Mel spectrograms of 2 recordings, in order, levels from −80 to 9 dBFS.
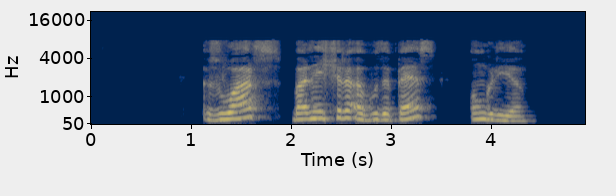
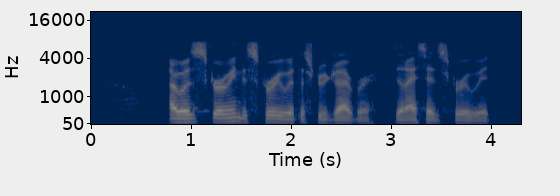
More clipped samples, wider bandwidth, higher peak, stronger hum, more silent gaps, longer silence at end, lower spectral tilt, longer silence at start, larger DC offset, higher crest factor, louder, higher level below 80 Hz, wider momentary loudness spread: neither; second, 8 kHz vs 10 kHz; first, -2 dBFS vs -22 dBFS; neither; first, 1.92-2.00 s, 3.57-3.78 s vs none; first, 0.6 s vs 0.35 s; first, -4.5 dB/octave vs -3 dB/octave; first, 1.1 s vs 0.75 s; neither; about the same, 18 dB vs 20 dB; first, -17 LUFS vs -42 LUFS; first, -62 dBFS vs -88 dBFS; about the same, 12 LU vs 13 LU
